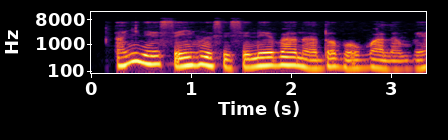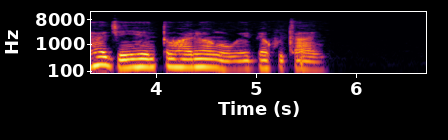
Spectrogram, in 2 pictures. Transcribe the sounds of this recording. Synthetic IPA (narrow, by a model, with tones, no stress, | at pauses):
a˨ɲɪ˦ne˨˦se˨i˦ɦʊ˦n̩˨sɪ˨se˨ne˦ba˦na˨a˨dɔ˦bʊ˨ʊ˦bʊ˦a˨la˨ŋ͡m̩˨ɡ͡be˨˦ɦa˦d͡ʒi˨i˦ɦe˦n̩˦tʊ˦ɦa˦ɾɪ˦ɔ˦ŋʊ˨we˨e˦bja˦kʷi˦kʰa̰˦a˨ɲɪ˦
